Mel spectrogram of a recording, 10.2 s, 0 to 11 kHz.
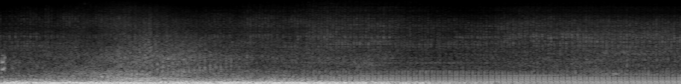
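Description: Ducati Panigale V4 Speciale's V4 engine running as the bike rides along at speed, with wind rush on the microphone. It eases noticeably quieter about six seconds in.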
